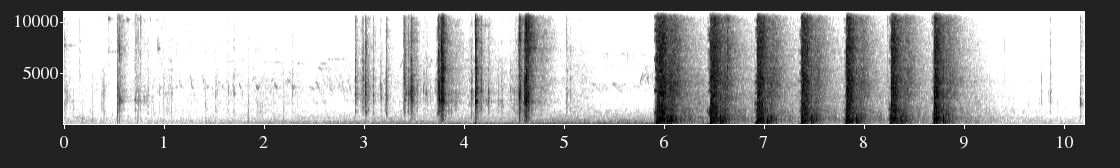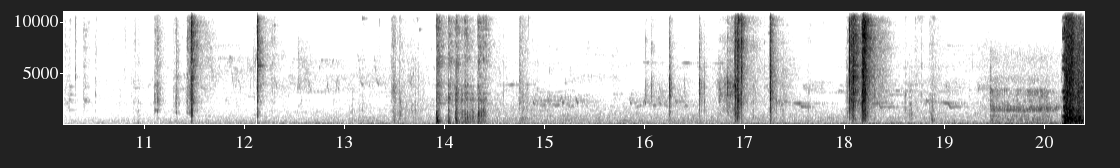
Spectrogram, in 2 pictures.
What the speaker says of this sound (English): It shoots very smoothly, except for one little hang up there, which I have to blame on the ammo.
